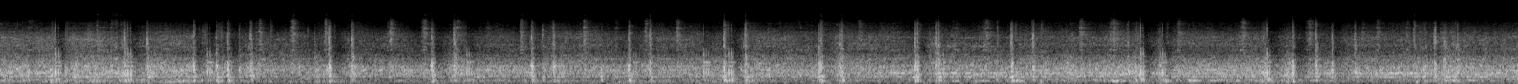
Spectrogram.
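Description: DP diesel railcar rolling along the track: a steady running rumble with frequent irregular knocks and rattles from the wheels and body.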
